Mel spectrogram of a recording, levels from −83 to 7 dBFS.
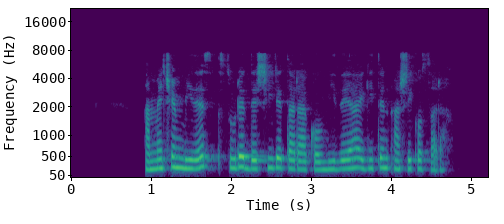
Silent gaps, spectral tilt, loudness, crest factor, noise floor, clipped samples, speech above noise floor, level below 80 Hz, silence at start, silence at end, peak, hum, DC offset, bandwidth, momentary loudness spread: none; -6 dB/octave; -26 LUFS; 18 dB; -82 dBFS; under 0.1%; 56 dB; -74 dBFS; 0.95 s; 0.55 s; -10 dBFS; none; under 0.1%; 7.8 kHz; 10 LU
